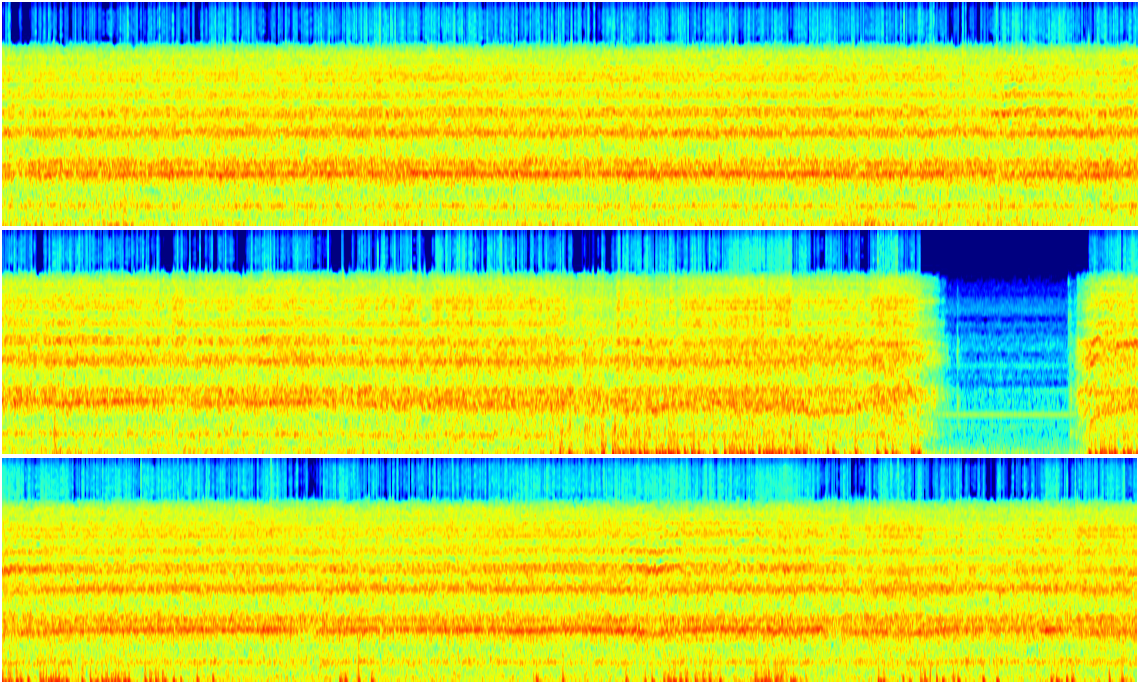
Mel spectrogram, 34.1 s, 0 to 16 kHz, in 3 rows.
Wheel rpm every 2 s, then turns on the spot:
240, 230, 240, 240, 240, 230, 230, 220, 200, 200, 30, 170, 230, 230, 230, 220, 220.
none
